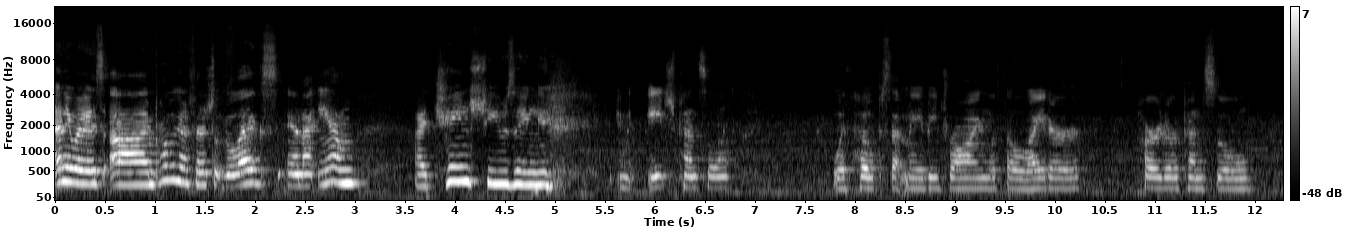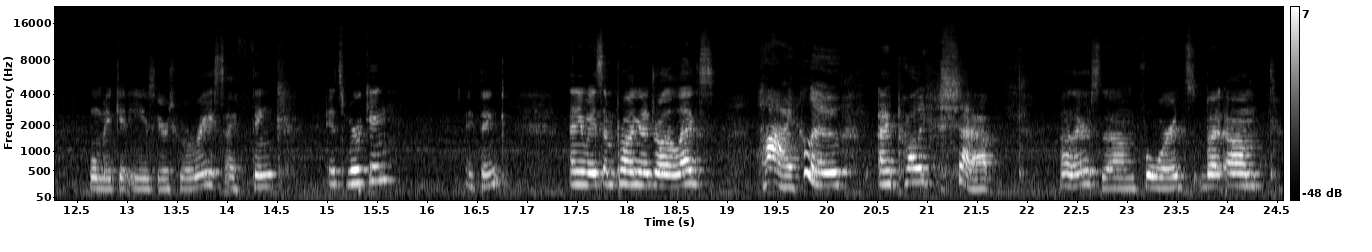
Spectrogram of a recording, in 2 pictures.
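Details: 15-year-old girl with self-described severe-ish Tourette's; motor tics began around age 12 and vocal tics about a year ago, with full words and phrases that wax and wane; tics not edited out; vocal tics (Tourette syndrome).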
